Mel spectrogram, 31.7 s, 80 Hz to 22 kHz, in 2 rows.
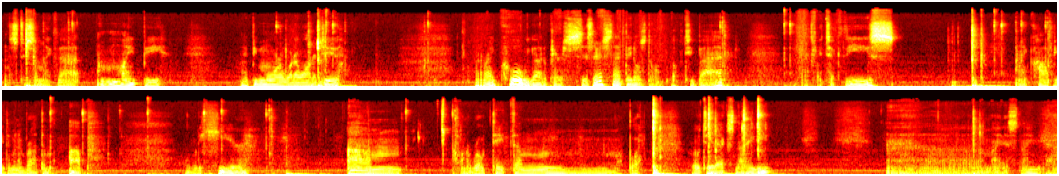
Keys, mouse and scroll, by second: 0.4 a, 4.8 ctrl+s, 11.8-13.6 drag, 14.6 shift+d, 16.5-17.8 drag, 18.1-19.9 drag, 25.6 r.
